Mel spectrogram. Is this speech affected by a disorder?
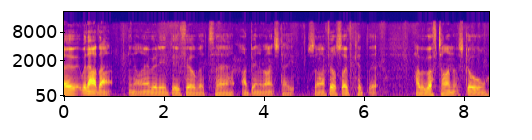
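Yes: cerebral palsy; bad wobble since childhood; speech defect since childhood.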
